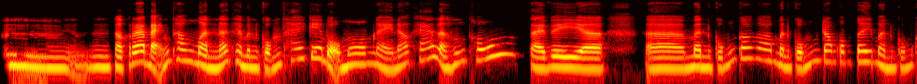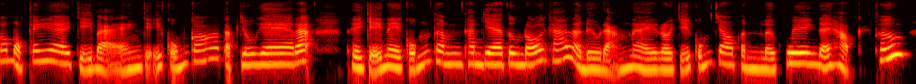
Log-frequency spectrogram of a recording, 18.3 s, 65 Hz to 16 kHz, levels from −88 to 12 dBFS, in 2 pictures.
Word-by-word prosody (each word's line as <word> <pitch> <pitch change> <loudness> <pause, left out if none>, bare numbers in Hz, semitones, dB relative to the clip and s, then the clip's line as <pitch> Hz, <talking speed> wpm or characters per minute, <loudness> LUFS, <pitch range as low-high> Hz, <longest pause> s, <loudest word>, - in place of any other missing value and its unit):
Ừm, 195 -4 0 0.2
ừm. 200 0 -1
Thật 195 -2 +2
ra 265 +3 +10
bản 260 +1 +3
thân 305 -3 -2
mình 205 -6 +3
á, 240 - +3
thì 270 - -1
mình 195 -3 0
cũng 185 +7 -1
thấy 330 +7 -5
cái 355 -2 +2
bộ - - +5
môn 240 +3 +1
này 185 -8 -3
nó 220 +8 -3
khá 315 +7 -4
là - - +2
hứng 245 +9 -4
thú, 320 +4 +2 0.4
tại 180 -1 +4
vì, 195 -1 +4
ờ, 180 -1 +7 0.4
ờ, 180 0 +2
mình 195 -1 +1
cũng 215 - -6
có, 350 0 +2
ơ, 315 -3 -2
mình 220 -7 -3
cũng 210 +12 -1
trong 285 -2 0
công 270 -1 -6
ty 280 0 +3
mình 210 -8 -3
cũng 185 +3 -7
có 295 +1 -5
một 300 - -3
cái, 290 +2 -4
a, 270 -3 +1
chị 170 -2 -6
bạn 180 0 -4
chỉ 195 - -7
cũng 220 +4 -6
có 305 +5 -4
tập - - -3
yoga 240 +1 0
đó. 275 +3 +5 0.4
Thì 190 -3 -3
chị 180 - -2
này 200 -1 0
cũng 200 +9 -4
tham 245 -4 -4
tham 250 -1 -5
gia 240 -1 +3
tương 245 -1 0
đối 245 +6 +2
khá 310 +4 -3
là 370 - -1
đều 175 -1 -2
đặn 170 +4 -5
này, 170 -4 -3
rồi 170 0 -1
chỉ 170 0 -8
cũng 200 +3 -7
cho 255 -4 -1
mình 180 -3 -5
lời 170 -1 -3
khuyên 255 -1 +5
để 205 -2 0
học 225 -4 -4
các - - -19
thứ. 390 +9 +5
230 Hz, 240 wpm, -23 LUFS, 190-275 Hz, 0.4 s, ra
